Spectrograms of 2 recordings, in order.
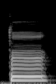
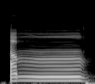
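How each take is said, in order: First: The m hum is muffled with the nose closed. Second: The m hums fully through an open nose. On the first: "suaranya hilang" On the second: "lalu buka tutup hidungnya"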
